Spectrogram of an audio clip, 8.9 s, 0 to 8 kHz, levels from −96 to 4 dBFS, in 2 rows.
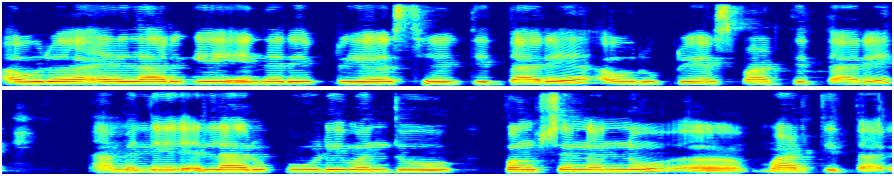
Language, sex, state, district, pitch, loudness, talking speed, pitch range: Kannada, female, Karnataka, Belgaum, 210 Hz, -17 LUFS, 95 wpm, 205-280 Hz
